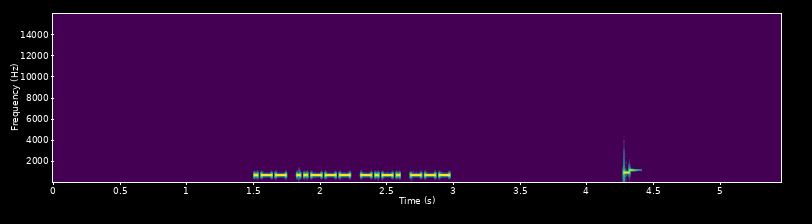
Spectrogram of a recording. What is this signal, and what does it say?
Morse code, heard as a keyed tone, about 39 wpm, 700 Hz. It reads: W2CO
